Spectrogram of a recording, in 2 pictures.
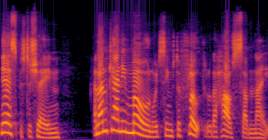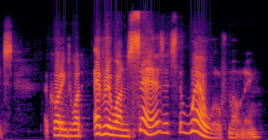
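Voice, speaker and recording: An actress playing a sharp-tongued, anxious wife from a wealthy old family, arch and dramatic in a 1940s style radio drama. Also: female voice, on the low side, very animated, normal speed. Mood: uneasy.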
